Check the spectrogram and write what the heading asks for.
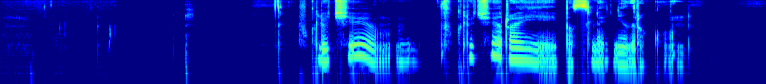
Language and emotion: Russian, sad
